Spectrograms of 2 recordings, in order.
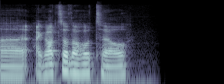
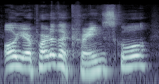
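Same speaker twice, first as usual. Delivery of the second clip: bus driver's raised, louder incredulous question; mock surprise; 9 semitones higher, 8 dB louder than usual. Bus driver asks the lone student, mock surprised. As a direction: imitate a surprised driver, pitched up high.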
